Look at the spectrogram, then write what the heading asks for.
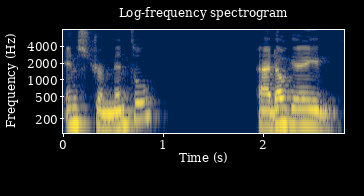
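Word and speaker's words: Instrumentl: use it, is called Instrumental. And I don't get any kickback for referring you to this site. It's spelled instrumental, but at the end it's MENTL. So it's not instrumental AL at the end.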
